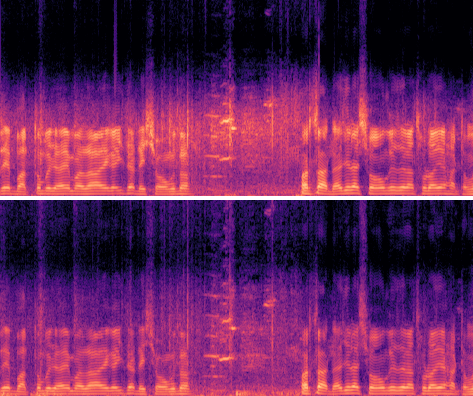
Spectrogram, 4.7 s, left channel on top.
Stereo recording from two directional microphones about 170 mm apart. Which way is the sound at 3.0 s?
Centre (ahead or behind).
